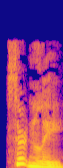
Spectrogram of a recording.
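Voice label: "certainly", American English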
